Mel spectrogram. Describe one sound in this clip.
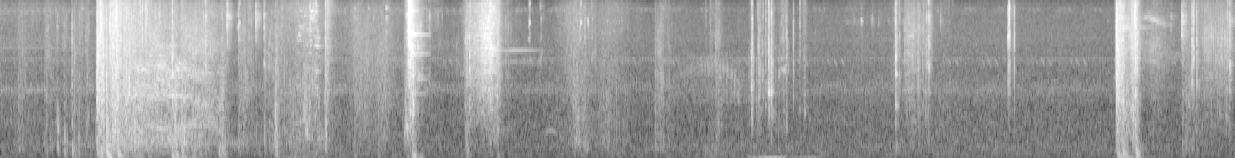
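A bow twangs as an arrow is shot.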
